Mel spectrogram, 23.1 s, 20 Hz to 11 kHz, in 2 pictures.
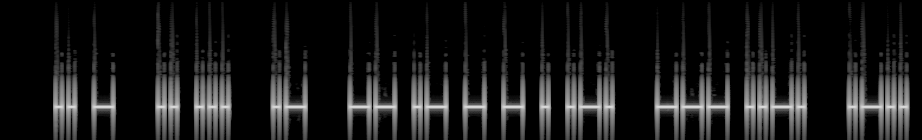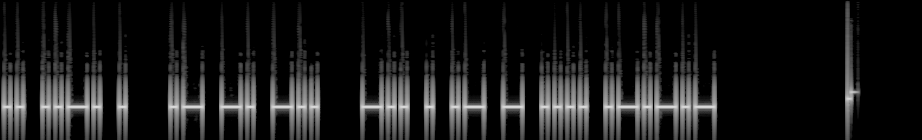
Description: Morse code, heard as a keyed tone, about 15 wpm, 700 Hz. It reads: IT IS A MATTER OF LIFE AND DEATH.
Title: Sentences from Top 1100 Words 15wpm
